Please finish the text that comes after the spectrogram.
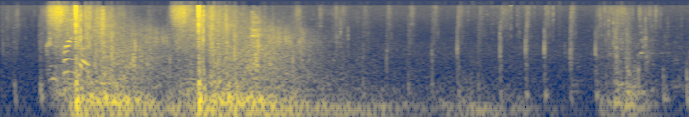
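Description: The Confringo fire spell in the video game Hogwarts Legacy sets off two booming blasts close together, followed by crackling debris, scattered sharp impacts and a low rumbling tail.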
